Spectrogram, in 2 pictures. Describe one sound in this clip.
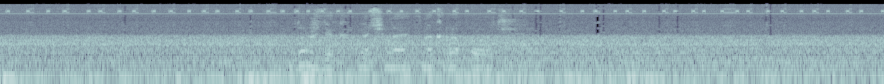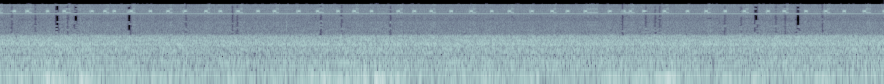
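A car drives steadily along a road, with a low engine hum and tyre roar heard from inside.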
